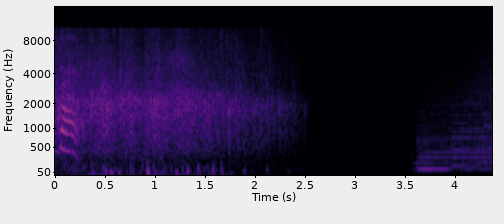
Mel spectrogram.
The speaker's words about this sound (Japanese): 皆さん大きな拍手をお願いいたします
